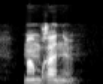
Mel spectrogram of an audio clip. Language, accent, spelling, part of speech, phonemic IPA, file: French, France, membraneux, adjective, /mɑ̃.bʁa.nø/, LL-Q150 (fra)-membraneux.wav
- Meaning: membrane; membranous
